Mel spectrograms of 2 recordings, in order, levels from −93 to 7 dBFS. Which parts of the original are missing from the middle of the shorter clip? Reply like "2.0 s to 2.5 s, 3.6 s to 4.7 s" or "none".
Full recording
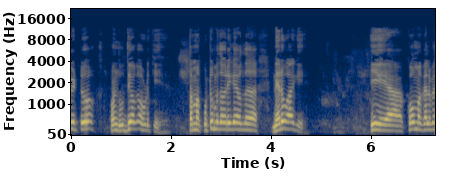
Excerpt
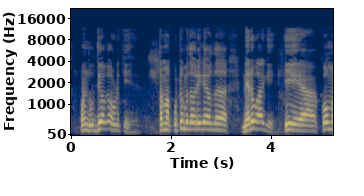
4.7 s to 5.8 s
